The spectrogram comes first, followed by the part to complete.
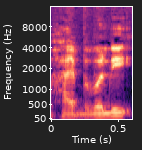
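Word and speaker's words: hyperbole: तो हाइपबली, यहाँ are silent है।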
